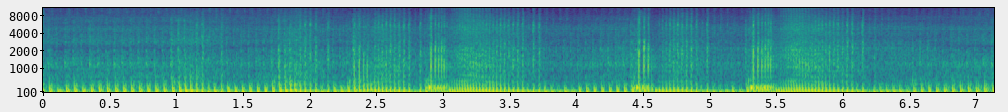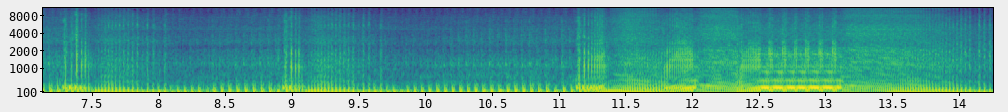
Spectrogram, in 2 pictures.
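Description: A motorcycle engine revs up sharply in short bursts.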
